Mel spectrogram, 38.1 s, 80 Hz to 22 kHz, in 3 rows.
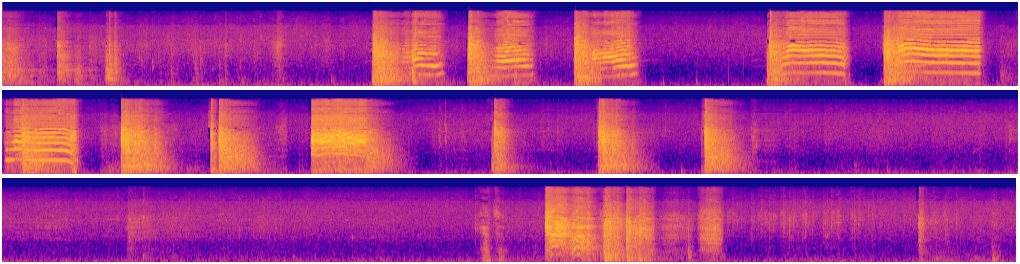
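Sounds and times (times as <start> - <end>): cat meowing: 4.9 - 8.0, 9.6 - 13.7, 16.6 - 17.5.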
